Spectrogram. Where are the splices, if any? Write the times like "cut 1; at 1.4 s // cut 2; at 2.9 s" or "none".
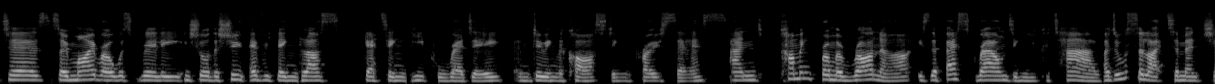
cut 1; at 1.8 s // cut 2; at 2.5 s // cut 3; at 3.0 s // cut 4; at 4.1 s // cut 5; at 5.1 s

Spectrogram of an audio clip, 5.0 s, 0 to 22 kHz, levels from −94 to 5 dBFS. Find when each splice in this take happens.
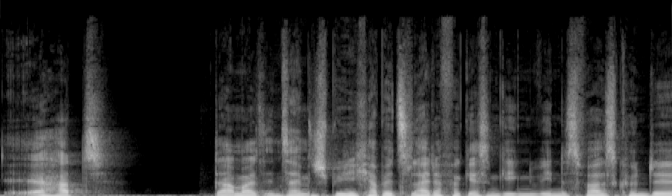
cut 1; at 2.3 s

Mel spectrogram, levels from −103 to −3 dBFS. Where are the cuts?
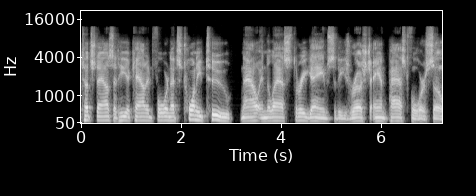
cut 1; at 3.1 s

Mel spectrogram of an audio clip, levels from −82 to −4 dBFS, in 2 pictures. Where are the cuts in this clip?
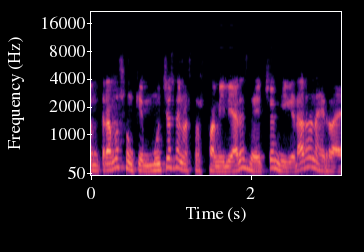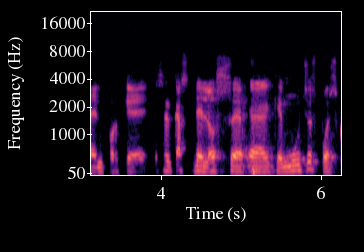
cut 1; at 4.3 s // cut 2; at 5.1 s

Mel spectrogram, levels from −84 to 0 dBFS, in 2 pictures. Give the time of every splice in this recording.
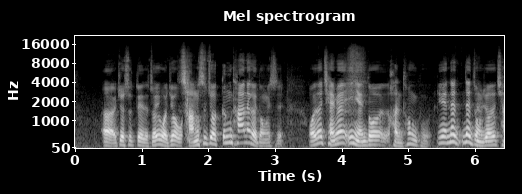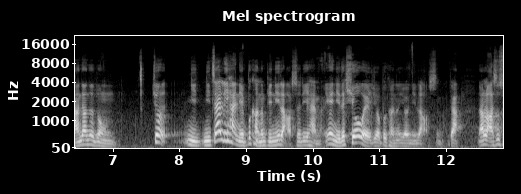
cut 1; at 5.4 s // cut 2; at 7.5 s

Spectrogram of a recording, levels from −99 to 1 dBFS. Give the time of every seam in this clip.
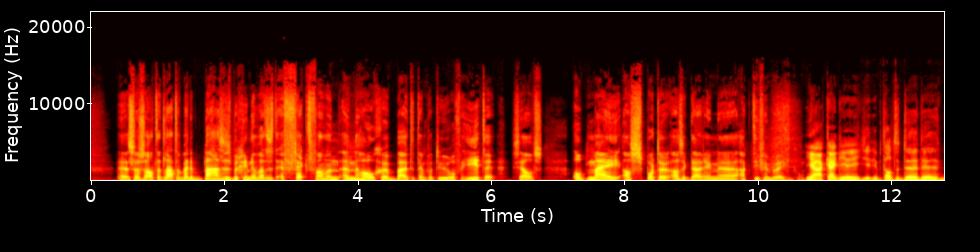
cut 1; at 11.5 s

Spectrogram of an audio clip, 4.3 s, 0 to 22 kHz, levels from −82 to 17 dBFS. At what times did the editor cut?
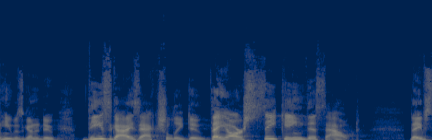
none

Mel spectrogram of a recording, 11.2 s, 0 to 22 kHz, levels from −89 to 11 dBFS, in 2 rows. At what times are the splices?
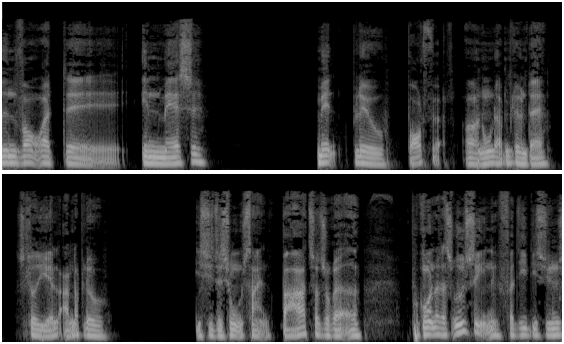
none

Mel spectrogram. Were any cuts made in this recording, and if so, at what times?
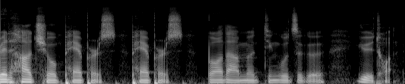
cut 1; at 1.3 s

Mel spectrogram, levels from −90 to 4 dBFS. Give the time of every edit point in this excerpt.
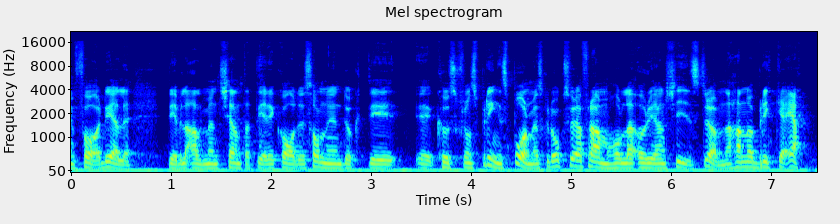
none

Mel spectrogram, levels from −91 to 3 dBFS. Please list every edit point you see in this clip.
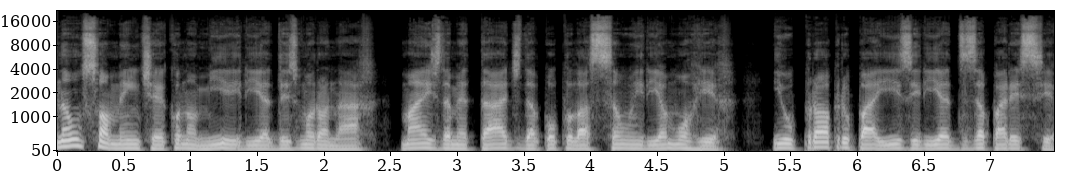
none

